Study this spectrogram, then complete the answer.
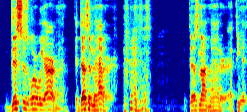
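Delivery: normal talking voice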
